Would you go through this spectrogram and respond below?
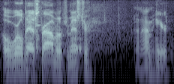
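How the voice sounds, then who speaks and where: An actor playing a weary, sardonic old frontier marshal in a Western video game, with an American Southern accent and a dry, folksy, grumbling manner. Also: male voice, on the low side, fairly even intonation, normal speed, noisy background, lightly acted. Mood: weary sarcasm.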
